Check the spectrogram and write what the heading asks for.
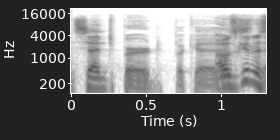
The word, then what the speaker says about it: Scentbird: Scentbird. What's it called? Scentbird. Scentbird? Scentbird. It actually says in the read here, emphasize the T in Scentbird because I was gonna say, name is difficult to hear.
